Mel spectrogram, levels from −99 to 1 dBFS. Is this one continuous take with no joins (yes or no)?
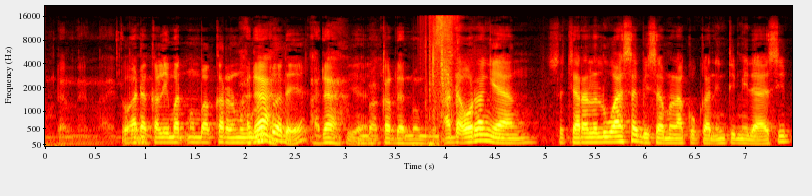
no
